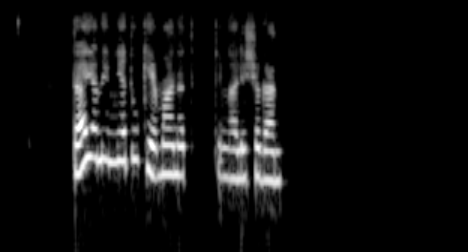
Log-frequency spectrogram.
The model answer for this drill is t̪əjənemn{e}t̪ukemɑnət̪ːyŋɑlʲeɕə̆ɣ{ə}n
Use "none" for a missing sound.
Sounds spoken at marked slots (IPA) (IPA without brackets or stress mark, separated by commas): e, ɑ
